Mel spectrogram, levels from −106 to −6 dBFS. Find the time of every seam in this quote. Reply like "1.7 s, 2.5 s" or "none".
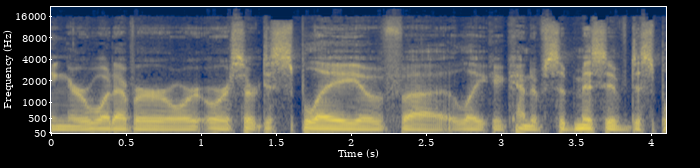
1.4 s, 2.9 s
